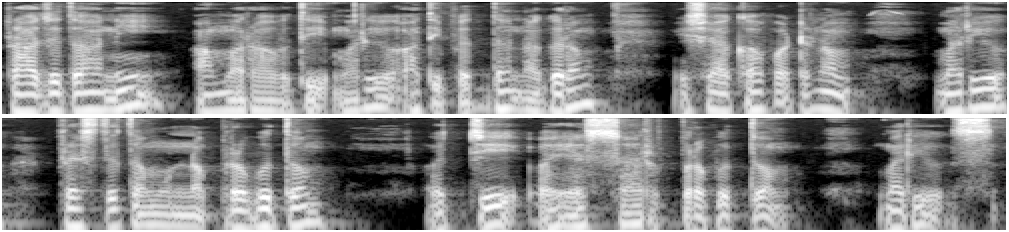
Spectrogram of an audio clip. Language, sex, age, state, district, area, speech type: Telugu, male, 30-45, Andhra Pradesh, Chittoor, urban, spontaneous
